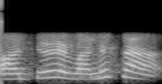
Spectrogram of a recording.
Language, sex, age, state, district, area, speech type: Nepali, female, 18-30, West Bengal, Darjeeling, rural, conversation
